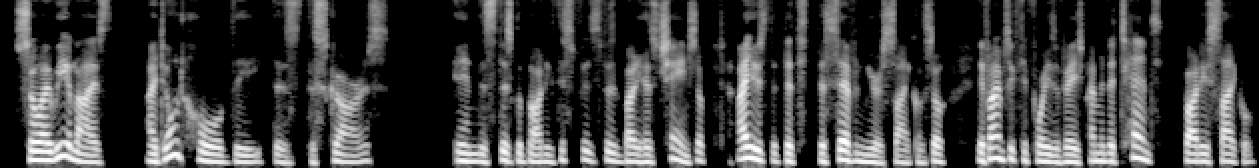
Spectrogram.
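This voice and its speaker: A man's voice: mid-range voice, brisk, no echo, studio quality. A man in his sixties, a podcast guest at home, telling his personal story in an earnest, reflective way with frequent restarts. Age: 60s.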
